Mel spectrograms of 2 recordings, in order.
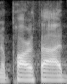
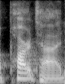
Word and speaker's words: apartheid: You don't pronounce the H. I was over here saying aparthide before and Maya corrected me. So apartheid.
